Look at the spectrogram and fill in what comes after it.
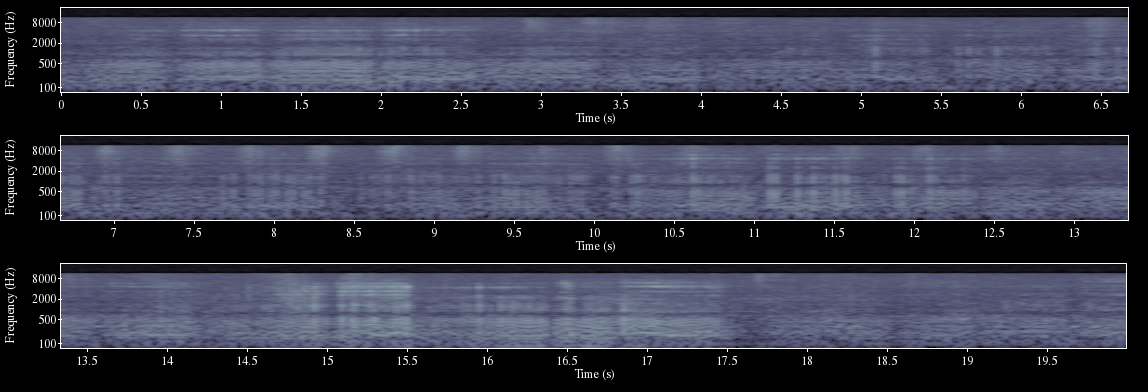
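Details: Cat purring close up in an ASMR-style recording, a steady low rumbling pulse running throughout, overlaid by frequent crisp scratching and rustling sounds, with a louder burst of scratching around the middle.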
